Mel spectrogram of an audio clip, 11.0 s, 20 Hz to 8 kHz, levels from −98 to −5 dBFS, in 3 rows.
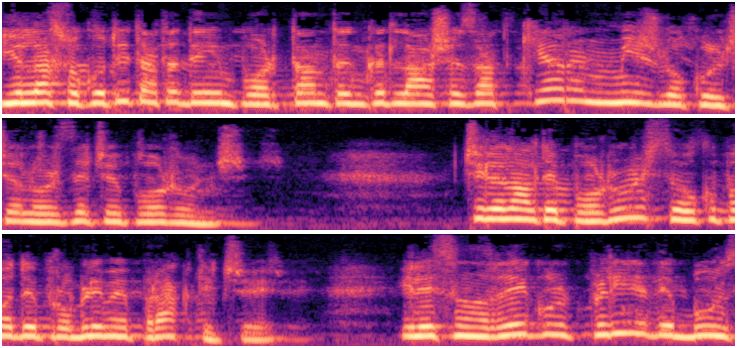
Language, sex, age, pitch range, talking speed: Romanian, male, 30-49, 170-215 Hz, 155 wpm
